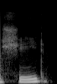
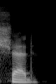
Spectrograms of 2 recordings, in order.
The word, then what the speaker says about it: Shead: shed uh um so a lot of people have said Jamal sheid it's it's not sheid um Jamal shed highlights I believe it's shed I've heard him called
